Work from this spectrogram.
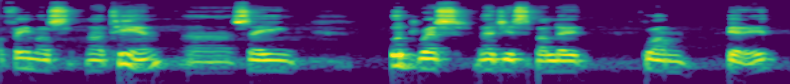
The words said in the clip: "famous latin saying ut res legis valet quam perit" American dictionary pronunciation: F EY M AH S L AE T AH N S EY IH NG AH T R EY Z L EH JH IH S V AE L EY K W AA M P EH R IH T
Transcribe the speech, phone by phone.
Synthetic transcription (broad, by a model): F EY M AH S N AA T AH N S EY IH NG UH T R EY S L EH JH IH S P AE L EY K W AA M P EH R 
